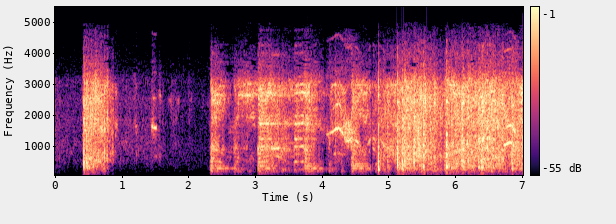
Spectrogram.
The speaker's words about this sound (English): I don't know what to watch. Bull rider or the fireworks?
